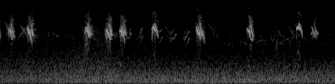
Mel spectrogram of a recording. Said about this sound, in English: But now, they gather on electrical wires by the dozens in the western United States, chattering away as part of their pre-migration networking.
